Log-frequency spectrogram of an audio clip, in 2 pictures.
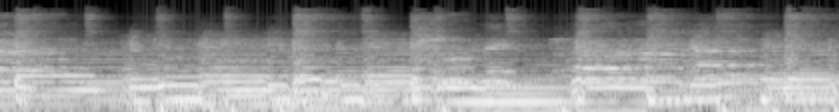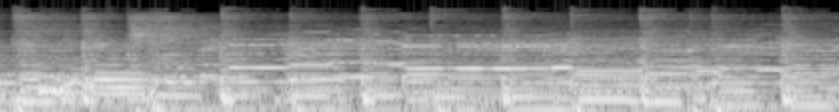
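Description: A live rock band playing an instrumental passage without vocals: guitars and keyboards over a steady drum beat, amplified through the stage PA.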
